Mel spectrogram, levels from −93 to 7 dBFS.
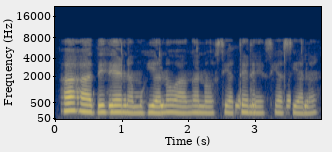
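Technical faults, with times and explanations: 0.0–0.07 s, 1.22–1.42 s, 2.41–2.52 s, 3.1–3.3 s and 3.94–3.99 s: background gated by the echo canceller. The room sound falls away by up to about 40 dB, then comes back. The canceller clamps the microphone hard while the loudspeaker plays.
0.07–1.66 s and 2.69–3.82 s: echo leak. A second copy of the speech trails 150 ms behind. In the first stretch it is about as loud as the speech. In the second it sits about 10 dB lower. The likely cause is loudspeaker sound reaching a microphone and slipping past its echo canceller.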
